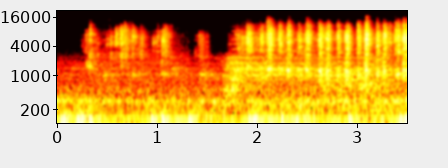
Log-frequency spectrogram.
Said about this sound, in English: Okay, go ahead and roll your dice.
